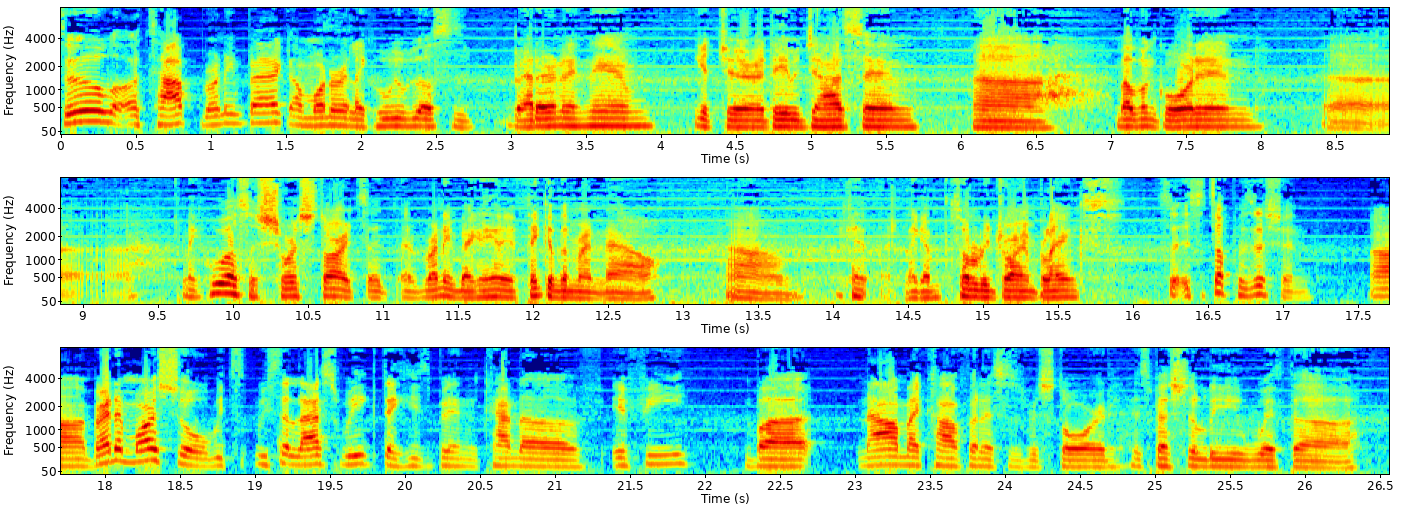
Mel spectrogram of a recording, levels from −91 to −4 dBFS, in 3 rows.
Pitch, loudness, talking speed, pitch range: 125 Hz, -15 LUFS, 170 wpm, 115-140 Hz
